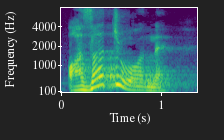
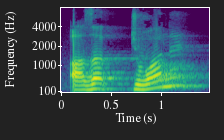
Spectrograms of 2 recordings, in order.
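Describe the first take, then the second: First: The stress is on Azat. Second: The stress is on Juwane.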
